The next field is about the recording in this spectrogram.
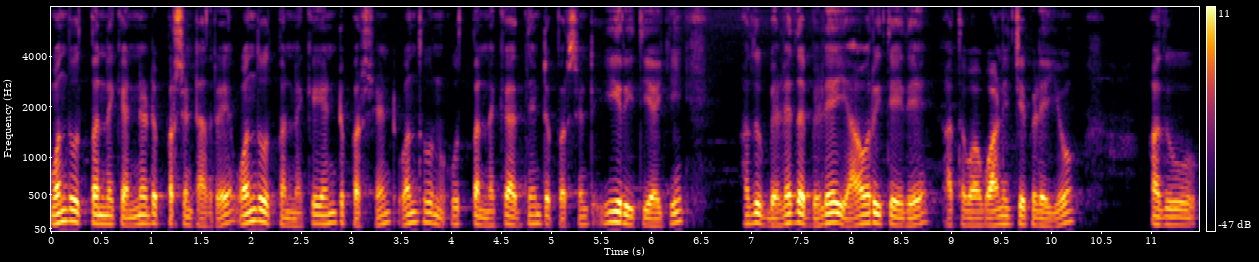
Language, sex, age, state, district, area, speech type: Kannada, male, 30-45, Karnataka, Koppal, rural, spontaneous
